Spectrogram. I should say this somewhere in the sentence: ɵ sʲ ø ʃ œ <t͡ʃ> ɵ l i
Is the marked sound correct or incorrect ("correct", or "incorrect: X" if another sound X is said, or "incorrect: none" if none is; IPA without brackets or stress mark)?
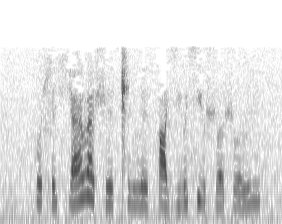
incorrect: ʃ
